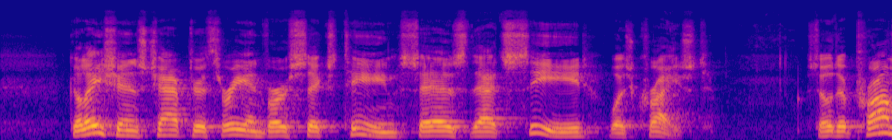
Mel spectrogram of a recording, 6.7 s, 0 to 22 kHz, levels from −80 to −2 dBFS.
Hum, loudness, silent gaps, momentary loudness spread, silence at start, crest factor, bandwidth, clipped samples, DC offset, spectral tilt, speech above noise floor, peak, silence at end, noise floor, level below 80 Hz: none; -23 LUFS; none; 7 LU; 0.5 s; 18 dB; 16 kHz; under 0.1%; under 0.1%; -3.5 dB/octave; 32 dB; -6 dBFS; 0 s; -55 dBFS; -70 dBFS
